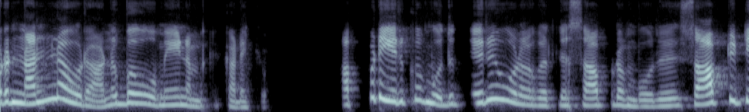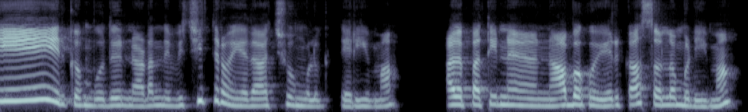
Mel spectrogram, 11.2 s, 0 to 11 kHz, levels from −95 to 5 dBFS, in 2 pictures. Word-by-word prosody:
ஒரு 320 - +3
நல்ல 345 +10 +3
ஒரு 230 - -3
அனுபவமே 245 -2 -2
நமக்குக் 190 +1 -12
கிடைக்கும். 165 0 -13 0.6
அப்படி 415 - -1
இருக்கும்போது 300 - -3 0.2
தெரு 355 +8 +1
உணவகத்தில் 210 -5 -6
சாப்பிடும்போது 205 -3 -5 0.2
சாப்பிட்டுட்டே 285 +7 +5 0.3
இருக்கும்போது 215 -6 -4
நடந்த 205 +2 -6
விசித்திரம் 285 - -4
எதாச்சு 200 +3 -5
உங்களுக்குத் 185 -2 -9
தெரியுமா? 185 +2 -8 0.4
அதைப் 235 0 +2
பத்தின்ன 230 0 -1 0.3
ஞாபகம் 215 -1 0
இருக்கா? 230 +4 -3
சொல்ல 225 0 -2
முடியுமா? 185 +5 -4
220 Hz, 130 wpm, -23 LUFS, 200-255 Hz, 0.6 s, சாப்பிட்டுட்டே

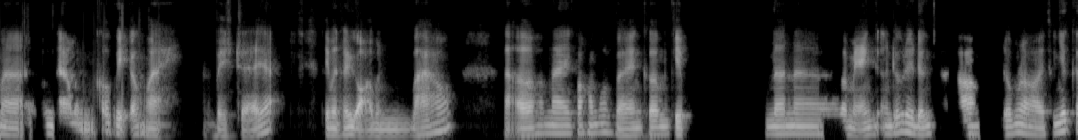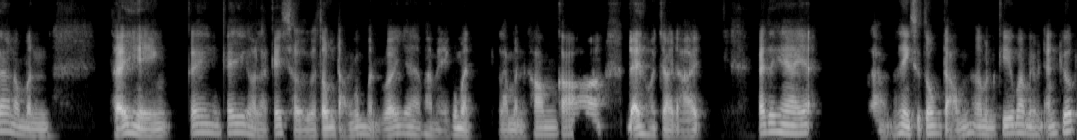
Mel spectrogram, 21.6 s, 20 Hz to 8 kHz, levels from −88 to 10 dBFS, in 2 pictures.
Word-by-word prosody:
mà 100 -3 +1 0.2
lúc 120 -1 -3
nào 100 - +3
mình 90 -1 -4
có - - -2
việc - - 0
ở - - +2
ngoài - - -2 0.3
về 90 - -3
trễ - - -3 0.2
á, - - 0 0.5
thì 100 - +1
mình 100 - +1
phải 105 - +3
gọi 85 -5 +4
mình 90 0 -6
báo - - -1 0.5
là - - +1
"Ờ, 100 0 +4
hôm 120 +3 -7
nay 120 0 +2
con 120 - 0
hông 120 0 -3
có 140 +1 -5
về 95 -9 -1
ăn 95 +1 -1
cơm 105 +2 0
kịp, 105 -1 +1 0.8
nên, 115 +1 +1
ơ, 115 0 -1 0.2
ba 110 - +1
mẹ 90 - +1
ăn 100 +4 +1
ăn 115 - -3
trước 130 +4 -1
đi 145 -3 +2
đừng 105 -3 +1
có - - -16
chờ - - -13
con." 115 +2 +3 0.3
Đúng 110 +4 -1
rồi, 110 -6 +1
thứ 135 - -2
nhất 155 +1 +3
á 155 -1 +1
là 120 - -1
mình 95 -4 -2 0.7
thể - - +11
hiện 95 -6 +2 0.2
cái 130 -1 -1
cái, 135 +1 +1
gọi 110 -5 -2
là, 90 -1 -6
cái 120 - +2
sự 90 -6 -2
tôn 100 +1 +4
trọng 90 - -3
của 110 - -2
mình 115 -6 -4
với, 95 +5 +2
a, 105 -3 -4
ba 100 - -7
mẹ 85 -3 -10
của - - -1
mình, 100 - +3 0.3
là 85 - -3
mình 85 -2 -3
không 105 0 0
có, - - +3 0.3
a, 110 - -12 0.2
để - - +10
họ 105 - -6
chờ 85 - +3
đợi. - - -1 0.5
Cái 125 - +7
thứ 145 - +3
hai 125 -1 +5
á 130 - +2 0.6
là - - -5
thể - - -10
hiện - - +7
sự - - -2
tôn 120 0 +4
trọng 100 +7 0
thôi 110 -2 0
mình 105 -1 -2
kêu 120 +2 +2
ba 130 - +2
mẹ 110 -3 -1
mình 105 - -6
ăn 115 - -1
trước 150 +1 +5
110 Hz, 255 wpm, -25 LUFS, 95-120 Hz, 0.8 s, thể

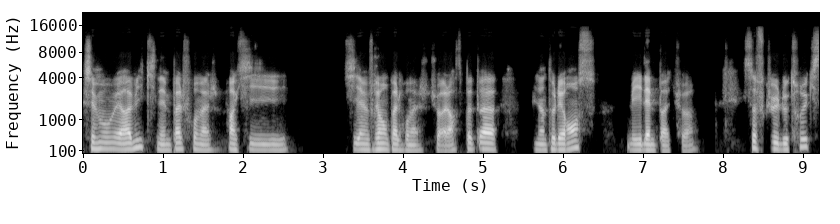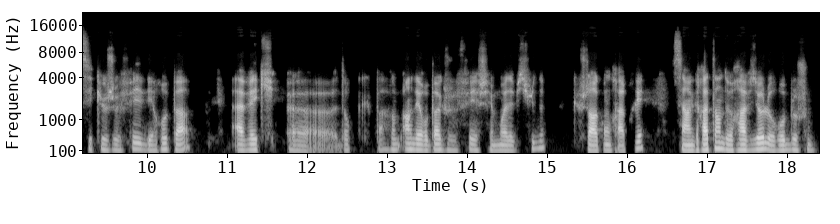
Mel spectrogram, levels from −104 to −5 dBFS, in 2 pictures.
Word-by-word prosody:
j'ai 145 - +4
mon 140 0 -1
meilleur 130 -2 +4
ami 155 +7 +4
qui 165 - -5
n'aime 115 -1 0
pas 135 - +4
le 135 - +3
fromage, 120 -3 -3
enfin, 125 - +3
qui 120 0 -4 0.7
qui 130 - -3
aime 125 -1 +3
vraiment 130 +2 +3
pas 125 - +5
le - - -6
fromage, 115 -1 -5
tu - - -11
vois? - - +3
Alors, - - +3
c'est - - -20
peut-être 135 -1 -3
pas 135 -2 +8 0.5
une 125 -2 -5
intolérance, 130 +6 +3 0.4
mais 120 -1 +1
il 120 - +3
aime 115 -1 +6
pas, 110 -1 -1
tu - - -14
vois? 110 +2 -6 0.6
Sauf 155 -4 -2
que 145 - 0
le 125 -2 +2
truc, 180 +5 -1
c'est 120 - -2
que 120 0 -5
je 115 0 -4
fais 130 +5 -5
des 115 -1 -6
repas 130 +3 -1 0.5
avec, 120 +1 +1
heu, 105 -2 -6 0.4
donc - - -11 0.3
par 125 +1 -13
1 130 0 +1
des 120 -1 +2
repas 120 +1 0
que 115 - -11
je 110 -2 -11
fais 115 +2 -7
chez 110 - -4
moi, 110 0 -3
d'habitude, 140 +8 -5 0.4
que - - -13
je - - -4
te - - +1
raconterai 110 -1 +2
après. 150 +9 -3 0.3
C'est - - -2
un 110 0 +4
gratin 120 +5 +4
de 125 -4 -2
ravioles 120 +3 +3
au 110 - -3
reblochon. 115 +2 -5
120 Hz, 215 wpm, -27 LUFS, 115-130 Hz, 0.7 s, pas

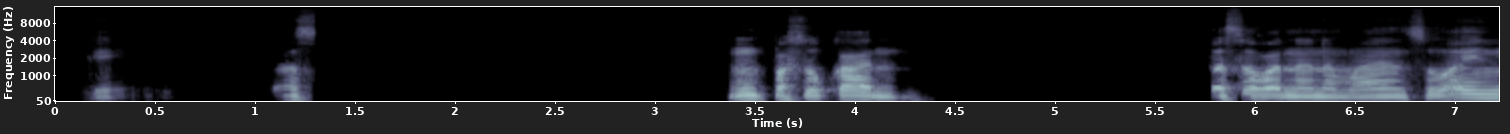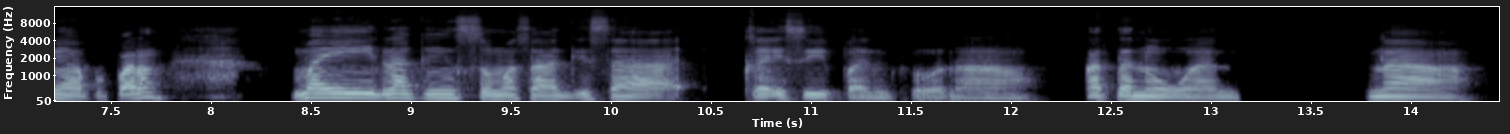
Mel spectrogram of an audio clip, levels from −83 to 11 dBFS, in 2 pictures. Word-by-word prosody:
Okey, 90 +1 -14 0.7
ta's 120 0 -7 2.1
Hmm, 130 +2 +3
pasukan. 110 -5 +2 1.5
Pasukan 105 0 +3
na 105 - +2
naman, 100 0 0
so 105 +3 -1
ayun 150 -1 +2
nga 130 -2 +1
po 120 - -13
parang, 155 +6 +2 0.6
may 170 -2 +4
laging 150 -2 +1
sumasagi 120 -5 -1
sa 105 -5 0 0.3
kaisipan 80 -6 -2
ko - - -7
na 75 0 -6 0.2
katanungan, 90 -8 +1 0.7
na 95 -3 0
110 Hz, 85 wpm, -24 LUFS, 95-135 Hz, 2.1 s, may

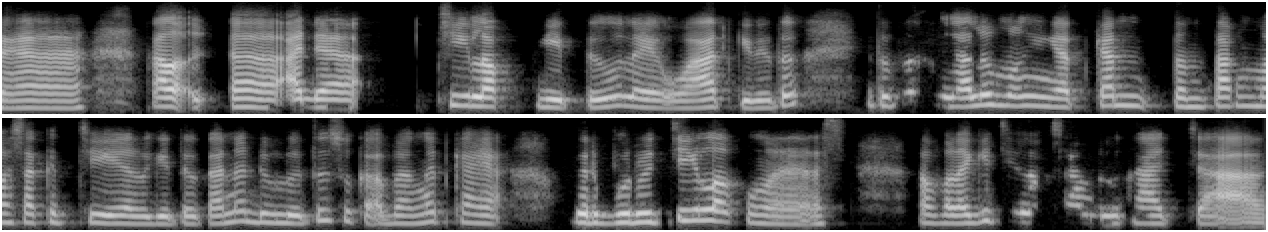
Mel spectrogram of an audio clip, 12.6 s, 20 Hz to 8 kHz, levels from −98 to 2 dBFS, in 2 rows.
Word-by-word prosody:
Nah, 195 0 +3 0.5
kalau, 235 -1 +9 0.3
e - - +7 0.3
ada 215 -1 +4 0.6
cilok 245 -4 +5 0.2
gitu 205 -1 0 0.2
lewat, 205 -1 +3
gitu 190 0 0
tuh, 265 - 0 0.3
itu - - -6
tuh 310 - -6
selalu 235 +2 +3
mengingatkan 245 -1 +1 0.3
tentang 230 +1 0
masa 235 -1 -1
kecil, 225 -3 -1
gitu. 200 0 -2
Karena 210 +5 -2
dulu 225 -1 -3
itu 285 - -7
suka 270 - -5
banget 215 +4 -4
kayak 215 -3 -3 0.4
berburu 230 +1 +4
cilok, 285 -2 +3 0.2
Mas. - - -3 0.5
Apalagi 215 +3 0
cilok 240 -2 -5
sambal 220 -3 -6
kacang, 200 - +1
225 Hz, 140 wpm, -24 LUFS, 210-240 Hz, 0.6 s, kalau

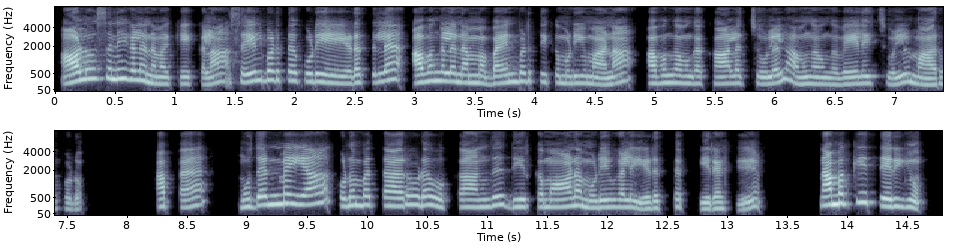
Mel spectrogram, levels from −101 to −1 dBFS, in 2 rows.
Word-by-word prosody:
ஆலோசனைகள 340 0 +3
நம்ம 200 -1 0
கேட்கலாம். 200 +4 -1
செயல்படுத்தக்கூடிய 275 -1 0 0.2
எடத்துல 235 +5 0 0.3
அவங்கள 275 +2 +3
நம்ம 230 -1 0
பயன்படுத்திக்க 250 +1 -2
முடியுமானா, 205 -3 0 0.3
அவங்க 225 +1 -2
அவங்க 210 -1 -3
காலச் 210 +1 0
சூழல், 200 +3 -1
அவங்க 200 0 -2
அவங்க 185 -2 -4
வேலைச் 210 +2 -1
சூழல் 205 +6 -3
மாறுபடும். 175 -2 -4 0.6
அப்ப, 235 - -22 0.5
முதன்மையா 295 +4 +3 0.2
குடும்பத்தாரோட 270 +1 0 0.2
உட்கார்ந்து 220 +3 -2
தீர்க்கமான 225 +1 0
முடிவுகள 215 +1 0
எடுத்த 195 +4 -5 0.2
பிறகு, 180 -2 -3 0.6
நமக்கே 320 +5 +6 0.2
தெரியும் 225 -4 +2
225 Hz, 115 wpm, -24 LUFS, 205-275 Hz, 0.6 s, நமக்கே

